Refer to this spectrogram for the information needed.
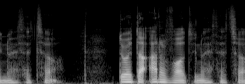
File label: "arfod", Welsh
